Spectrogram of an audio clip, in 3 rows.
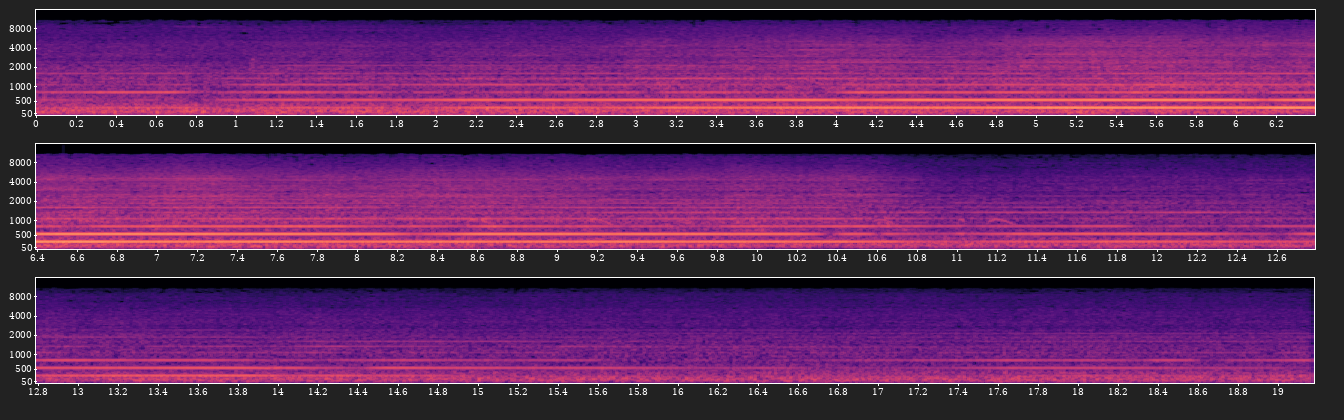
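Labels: An oil pump produces a continuous harsh hum with varying volume. 0:00.0 - 0:19.2

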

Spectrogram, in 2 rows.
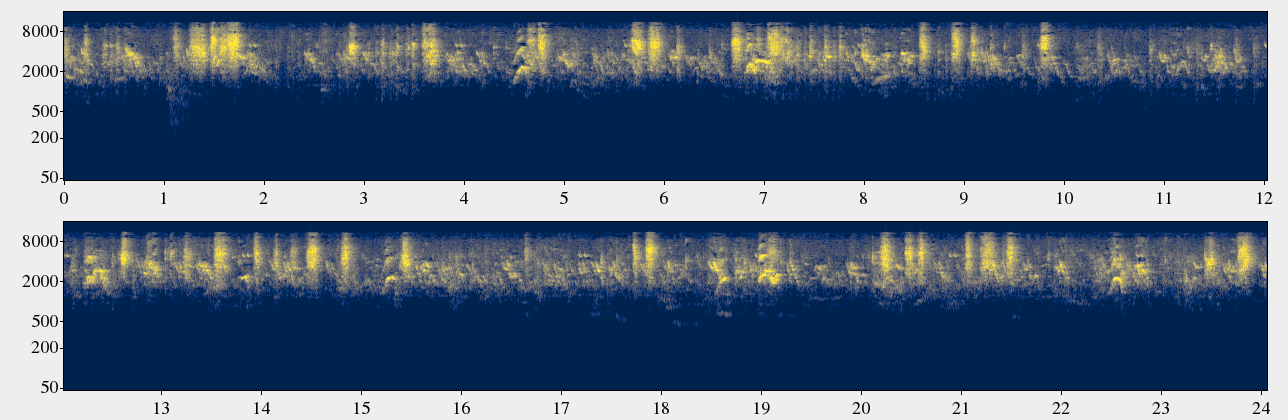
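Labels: A bird chirping. 0:00.0 - 0:24.1
Many birds are chirping. 0:00.0 - 0:24.1

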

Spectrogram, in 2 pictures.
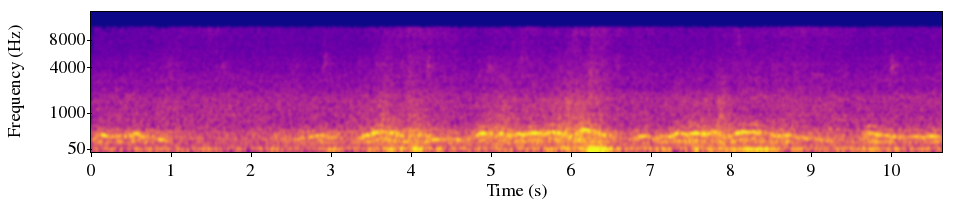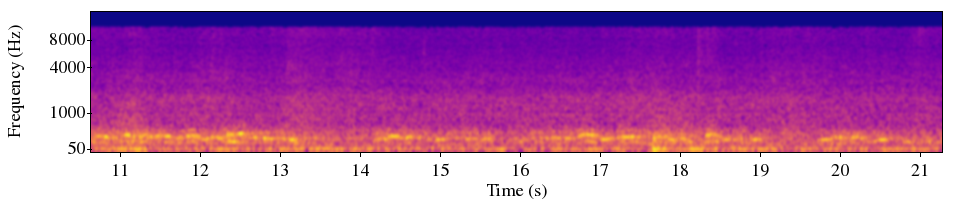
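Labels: Wind rapidly alternating between fast and slow speeds. 0:00.0 - 0:01.2
White noise hums quietly in the background. 0:00.0 - 0:21.3
Wind blowing rapidly, alternating between fast and slow speeds. 0:02.7 - 0:15.2
Wind blowing at a semi-constant rate. 0:14.1 - 0:21.3

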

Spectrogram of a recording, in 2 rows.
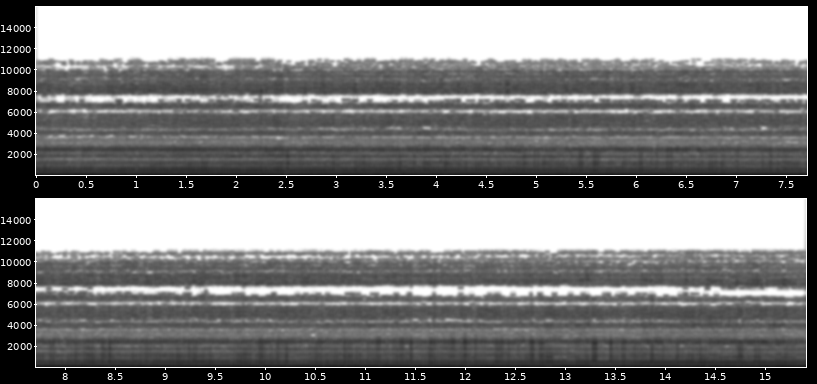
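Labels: The engine of a small boat runs at medium speed. 0:00.0 - 0:15.4

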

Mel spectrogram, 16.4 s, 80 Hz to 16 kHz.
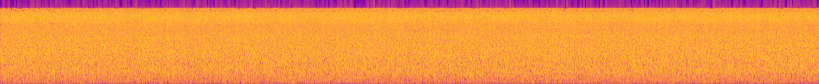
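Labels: A very loud static noise. 0:00.0 - 0:16.4

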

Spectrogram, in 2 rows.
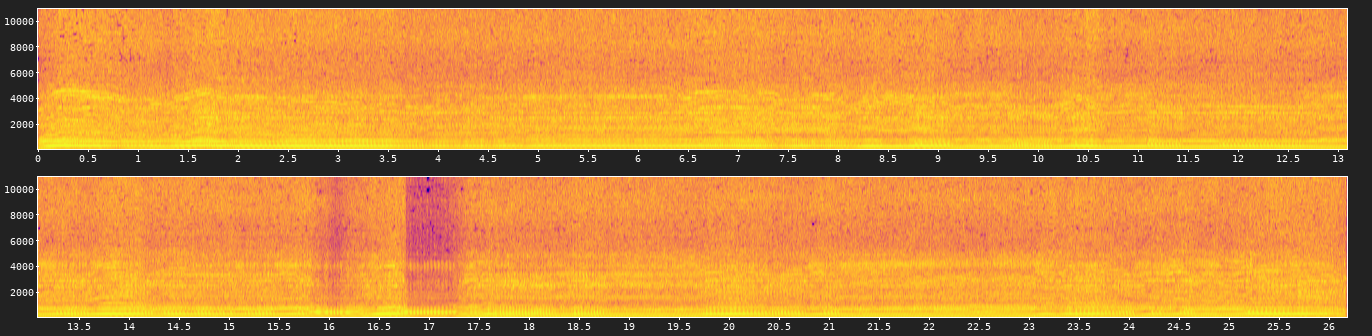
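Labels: A continuous, steady chainsaw sound with a high-pitched whining quality. 0:00.0 - 0:15.8
Two sudden, irregular disruptions in the chainsaw sound resembling brief hiccups. 0:15.8 - 0:17.6
A continuous, steady chainsaw sound with a high-pitched whining quality. 0:17.5 - 0:26.2

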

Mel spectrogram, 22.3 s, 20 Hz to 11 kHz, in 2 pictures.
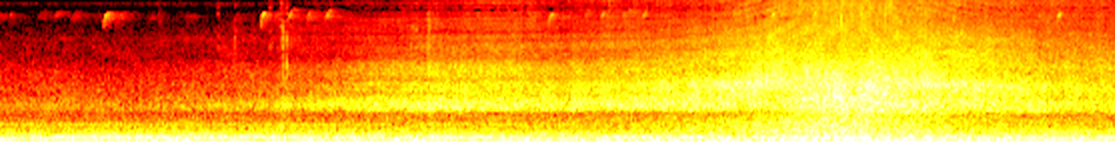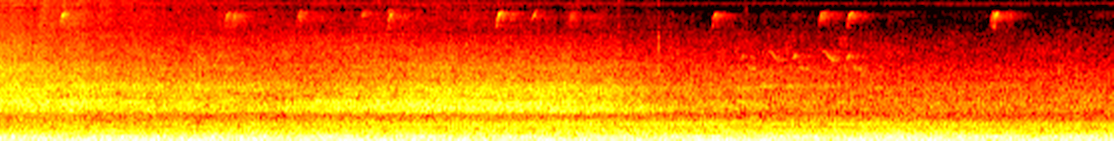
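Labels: Traffic noise in the distance. 0:00.0 - 0:22.3
Birds chirping quietly in the distance. 0:00.1 - 0:03.7
A vehicle passes by, getting louder and then fading away. 0:01.7 - 0:14.0
Bicycles are passing by on a road. 0:01.7 - 0:18.2
Birds chirp quietly in the distance. 0:05.2 - 0:05.8
A bird chirps quietly and repeatedly in the distance. 0:10.4 - 0:22.0

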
